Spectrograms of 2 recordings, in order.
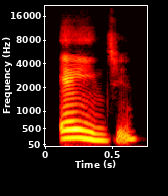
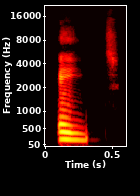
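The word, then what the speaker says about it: עד: Então, a origem da palavra no hebraico, a origem da palavra testemunha, vou deixar aqui a palavra, mas se pronuncia eid, eid.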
